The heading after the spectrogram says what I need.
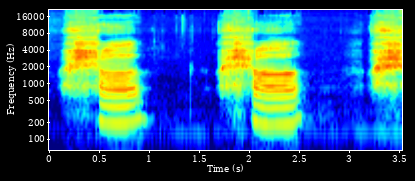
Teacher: ہا وسط حلق سے یعنی جو حلق کا درمیانی حصہ ہے اس سے ہا ادا ہوتی ہے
